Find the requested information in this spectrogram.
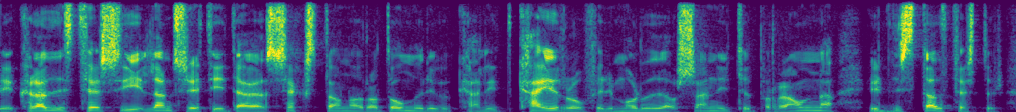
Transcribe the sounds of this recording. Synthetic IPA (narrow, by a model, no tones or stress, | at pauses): ɪkʰɾavðɪst̪θɛsːilant̪sɾɪht̪ɪit̪aːɣaðsɛkst̪awnawɾat̪oːwmʏɾɪvɪɾkʰalit̪kʰaːjɾowfɪɾɪɾmɔɾðɪðawsa̰nit̪ʰʏprawnaɪɾðɪst̪aðfɛst̪ʏɾ̥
